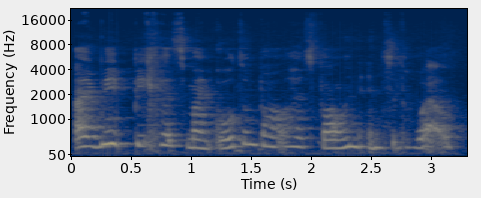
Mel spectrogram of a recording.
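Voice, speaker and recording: A woman's voice: sits high, moderate pace, mellow. A woman voicing a pampered young king's daughter who pleads eagerly. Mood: pleading. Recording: roomy echo.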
